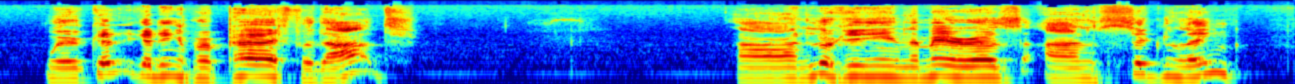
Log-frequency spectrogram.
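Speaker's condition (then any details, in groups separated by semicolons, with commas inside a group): Cerebral palsy; back surgery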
